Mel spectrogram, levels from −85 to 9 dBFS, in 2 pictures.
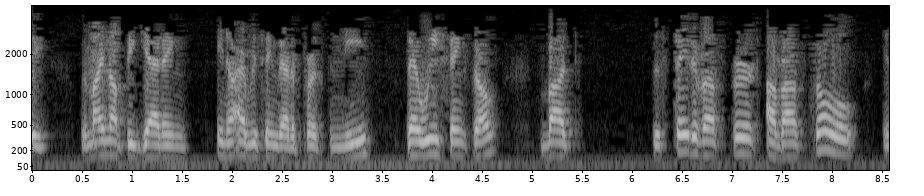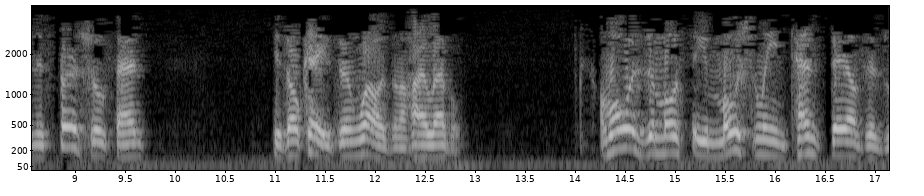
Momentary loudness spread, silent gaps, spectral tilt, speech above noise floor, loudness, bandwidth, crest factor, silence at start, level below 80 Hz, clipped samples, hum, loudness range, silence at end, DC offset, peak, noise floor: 9 LU; none; -10 dB/octave; 34 dB; -23 LUFS; 3.9 kHz; 16 dB; 0 s; -54 dBFS; under 0.1%; none; 2 LU; 0 s; under 0.1%; -8 dBFS; -56 dBFS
